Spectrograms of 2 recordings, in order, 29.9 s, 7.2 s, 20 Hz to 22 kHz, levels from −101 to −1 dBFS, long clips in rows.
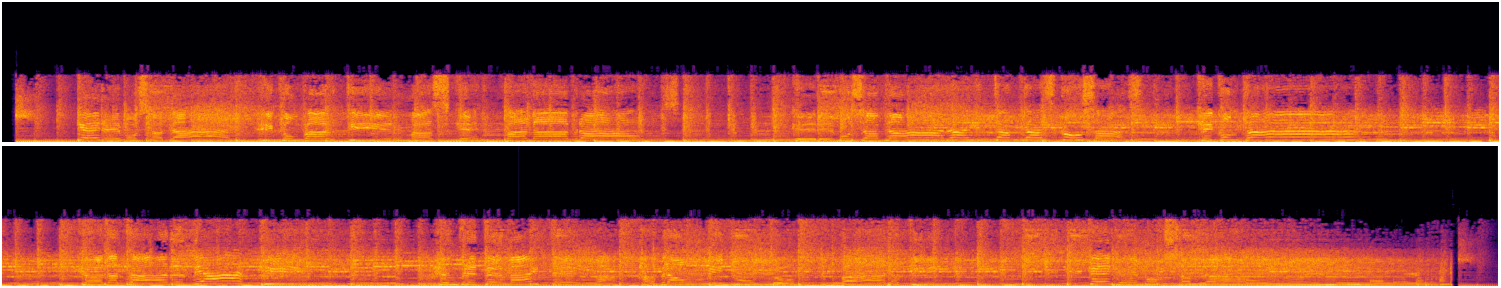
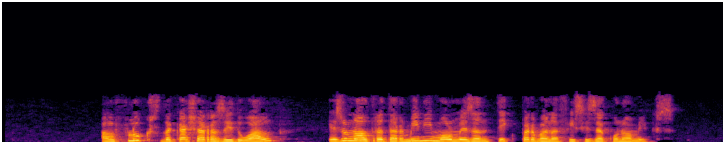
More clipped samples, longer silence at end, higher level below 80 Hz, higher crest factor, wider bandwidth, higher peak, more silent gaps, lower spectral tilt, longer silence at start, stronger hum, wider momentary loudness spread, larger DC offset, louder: neither; second, 0.1 s vs 0.75 s; first, -42 dBFS vs -62 dBFS; about the same, 16 dB vs 16 dB; first, 11 kHz vs 7.6 kHz; about the same, 0 dBFS vs -2 dBFS; neither; second, -3 dB/octave vs -6.5 dB/octave; second, 0.15 s vs 1 s; neither; second, 4 LU vs 8 LU; neither; first, -14 LUFS vs -17 LUFS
